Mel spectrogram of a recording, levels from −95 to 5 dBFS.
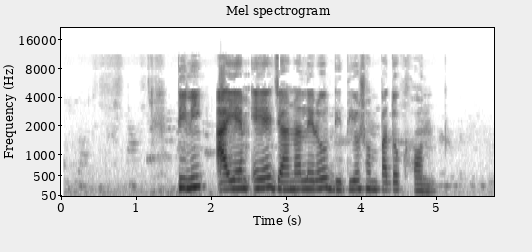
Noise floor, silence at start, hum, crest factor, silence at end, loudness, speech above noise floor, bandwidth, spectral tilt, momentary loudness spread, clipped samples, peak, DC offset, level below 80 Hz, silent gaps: -56 dBFS; 1.3 s; none; 24 dB; 0.8 s; -21 LUFS; 35 dB; 11.5 kHz; -5 dB/octave; 14 LU; under 0.1%; 0 dBFS; under 0.1%; -60 dBFS; none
